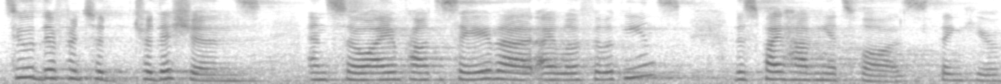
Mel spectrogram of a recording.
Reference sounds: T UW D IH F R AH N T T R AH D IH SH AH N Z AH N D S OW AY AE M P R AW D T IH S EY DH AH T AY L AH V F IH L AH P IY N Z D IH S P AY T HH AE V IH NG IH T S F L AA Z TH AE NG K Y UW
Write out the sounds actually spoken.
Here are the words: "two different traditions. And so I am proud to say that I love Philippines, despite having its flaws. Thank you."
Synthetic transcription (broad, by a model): T UW D IH F R AH N T T R AH D IH SH AH N Z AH N S OW AY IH M P R AW D T IH S EY DH AH T AY L AH V F IH L AH P IY N Z D IH S P AY T HH AE V IH NG IH T S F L AA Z TH AE NG K Y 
